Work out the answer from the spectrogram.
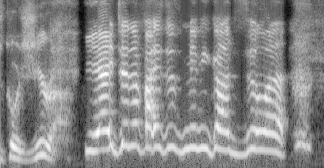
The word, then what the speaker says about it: Gojira: It's Gojira.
